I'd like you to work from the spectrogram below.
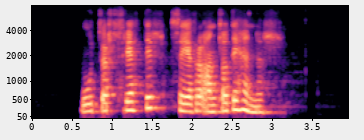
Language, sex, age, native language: Icelandic, female, 40-49, Icelandic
